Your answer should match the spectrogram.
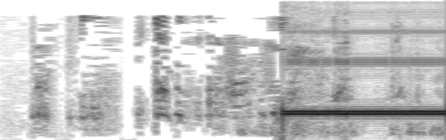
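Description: A recorded voice answers for the Prado health unit and asks the caller to wait, then a loud, steady telephone tone sets in and holds unbroken at one pitch, a continuous electronic hum of the kind heard while waiting on hold.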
